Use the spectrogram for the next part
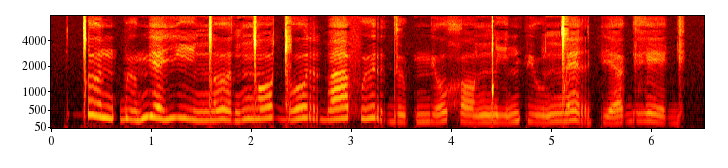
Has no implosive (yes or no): no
